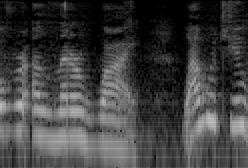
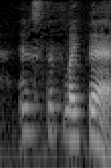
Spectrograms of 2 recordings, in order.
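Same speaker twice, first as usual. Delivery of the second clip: normal talking voice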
